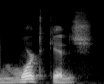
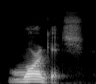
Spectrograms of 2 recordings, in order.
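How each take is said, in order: First: The T sound is pronounced. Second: The T sound is silent. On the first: The speaker calls it wrong. "That is definitely wrong" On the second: The speaker calls it right. "this T is not important"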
